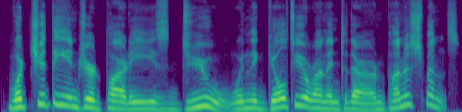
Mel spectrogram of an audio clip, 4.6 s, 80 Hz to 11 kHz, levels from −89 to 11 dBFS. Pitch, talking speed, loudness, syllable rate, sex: 175 Hz, 180 wpm, -18 LUFS, 4.7 syllables/s, male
